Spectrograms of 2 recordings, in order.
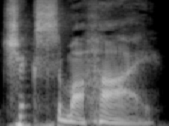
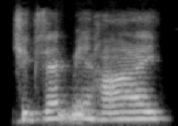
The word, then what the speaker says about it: Csikszentmihalyi: Michael Csikszentmihalyi. Not a bad pronunciation, huh?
